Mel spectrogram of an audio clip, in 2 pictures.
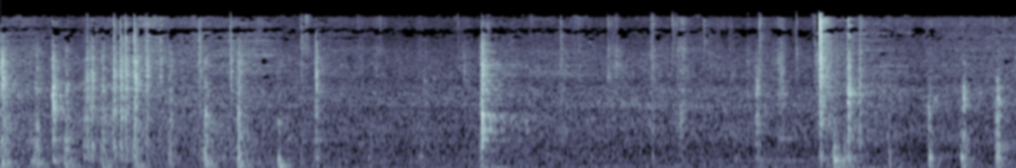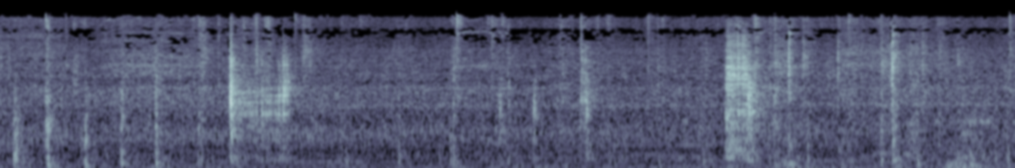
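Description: Light rain with irregular small taps and splashes of toddlers' footsteps on wet asphalt, and a few louder knocks now and then.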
